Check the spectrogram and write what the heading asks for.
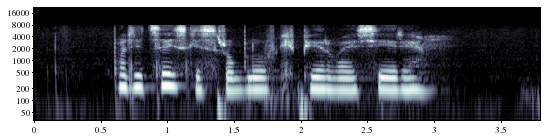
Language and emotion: Russian, neutral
